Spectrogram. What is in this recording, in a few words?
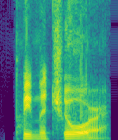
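"premature", American English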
